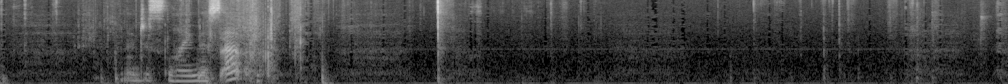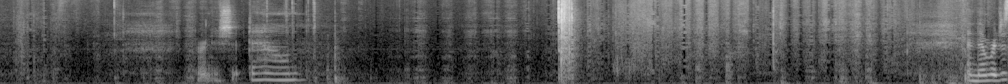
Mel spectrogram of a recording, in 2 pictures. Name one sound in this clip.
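Paper rustles and crinkles as it is handled and folded.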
